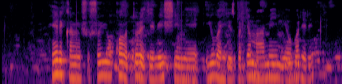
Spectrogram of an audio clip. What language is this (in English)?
Kinyarwanda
